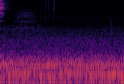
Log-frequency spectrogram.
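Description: Steady low background hum and rumble, with no distinct event; the slow pour of thick batter adds nothing that stands out.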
